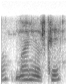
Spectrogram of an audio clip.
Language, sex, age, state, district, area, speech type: Bodo, female, 60+, Assam, Udalguri, rural, conversation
